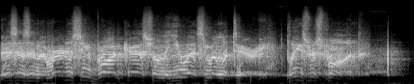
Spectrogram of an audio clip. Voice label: radio initial broadcast, soldier; Left 4 Dead 2; left4dead2 dlc3; npc

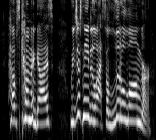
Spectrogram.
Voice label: radio used generic, teengirl; player; survivor; voice

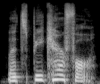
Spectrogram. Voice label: warn careful, teen girl

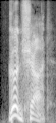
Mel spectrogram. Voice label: nice shot, namvet, survivor voice

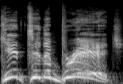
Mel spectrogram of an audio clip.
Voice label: directional, voice, biker; Left 4 Dead 2; left4dead2 dlc3; survivor

